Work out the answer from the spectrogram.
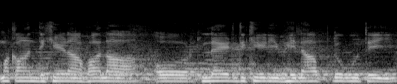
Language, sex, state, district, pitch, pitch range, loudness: Garhwali, male, Uttarakhand, Tehri Garhwal, 155 Hz, 150-155 Hz, -13 LUFS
